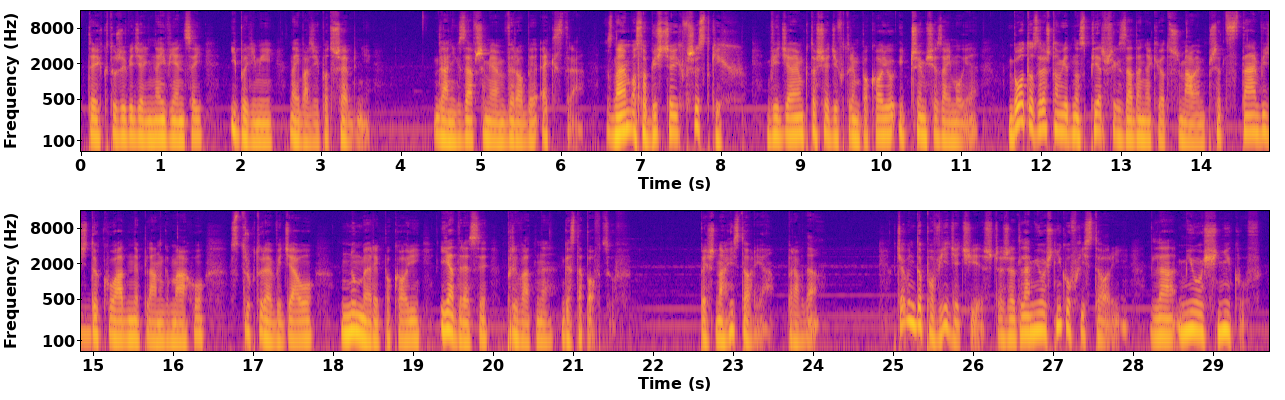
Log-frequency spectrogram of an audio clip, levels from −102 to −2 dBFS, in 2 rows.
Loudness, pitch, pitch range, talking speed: -25 LUFS, 115 Hz, 100-130 Hz, 125 wpm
